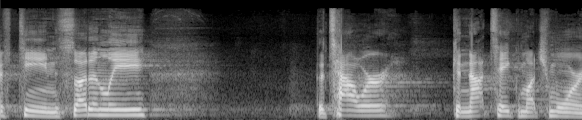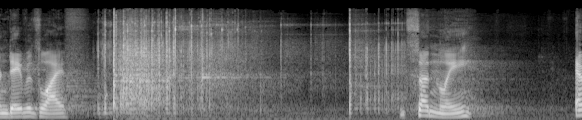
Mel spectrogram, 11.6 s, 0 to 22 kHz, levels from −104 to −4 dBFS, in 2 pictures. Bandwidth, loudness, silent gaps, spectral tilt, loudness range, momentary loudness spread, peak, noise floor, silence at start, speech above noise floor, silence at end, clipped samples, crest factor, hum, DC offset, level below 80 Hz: 16.5 kHz; -21 LUFS; none; -3 dB/octave; 6 LU; 16 LU; -4 dBFS; -62 dBFS; 0 s; 40 dB; 0 s; under 0.1%; 20 dB; none; under 0.1%; -64 dBFS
